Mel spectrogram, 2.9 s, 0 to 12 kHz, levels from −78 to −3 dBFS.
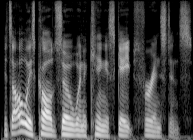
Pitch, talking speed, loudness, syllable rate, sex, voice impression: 135 Hz, 185 wpm, -17 LUFS, 5.4 syllables/s, male, masculine, adult-like, tensed, clear, fluent, slightly nasal, cool, intellectual, sincere, friendly, reassuring, wild, lively, slightly kind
